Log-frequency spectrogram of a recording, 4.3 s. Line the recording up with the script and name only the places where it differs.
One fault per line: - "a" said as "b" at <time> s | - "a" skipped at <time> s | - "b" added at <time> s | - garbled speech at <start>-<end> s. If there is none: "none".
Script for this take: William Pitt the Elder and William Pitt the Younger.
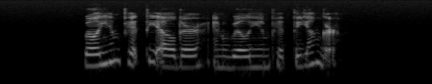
none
